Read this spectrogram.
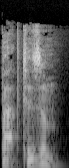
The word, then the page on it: baptism: British English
